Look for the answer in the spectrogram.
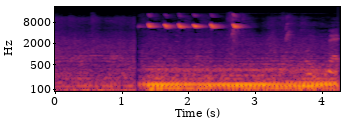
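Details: Cucak kinoi in a coarse, rapid 'kasar ngebren' song style, used as a master recording to prompt other birds to sing: a quick run of about six sharp, high chirps, then fainter scattered notes over a steady low hum.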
